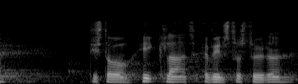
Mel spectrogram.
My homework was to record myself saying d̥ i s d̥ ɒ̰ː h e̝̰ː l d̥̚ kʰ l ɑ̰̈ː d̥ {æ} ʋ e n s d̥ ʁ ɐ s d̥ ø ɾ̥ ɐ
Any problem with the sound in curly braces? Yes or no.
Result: no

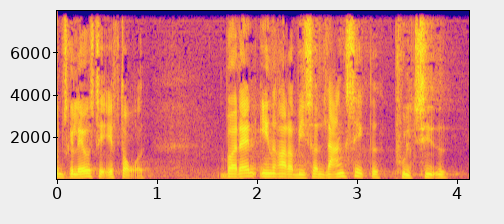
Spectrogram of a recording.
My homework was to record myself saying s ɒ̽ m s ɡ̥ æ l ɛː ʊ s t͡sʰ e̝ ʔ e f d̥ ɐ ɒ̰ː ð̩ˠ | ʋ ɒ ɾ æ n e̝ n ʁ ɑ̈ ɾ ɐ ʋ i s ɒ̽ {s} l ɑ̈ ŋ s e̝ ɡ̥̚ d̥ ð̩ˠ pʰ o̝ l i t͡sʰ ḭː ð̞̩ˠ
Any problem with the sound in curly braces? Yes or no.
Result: yes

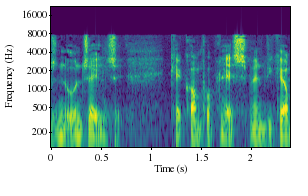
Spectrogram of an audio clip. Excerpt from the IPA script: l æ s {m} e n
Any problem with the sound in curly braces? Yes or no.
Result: no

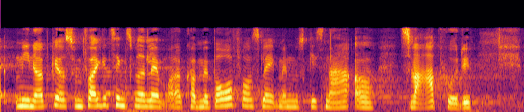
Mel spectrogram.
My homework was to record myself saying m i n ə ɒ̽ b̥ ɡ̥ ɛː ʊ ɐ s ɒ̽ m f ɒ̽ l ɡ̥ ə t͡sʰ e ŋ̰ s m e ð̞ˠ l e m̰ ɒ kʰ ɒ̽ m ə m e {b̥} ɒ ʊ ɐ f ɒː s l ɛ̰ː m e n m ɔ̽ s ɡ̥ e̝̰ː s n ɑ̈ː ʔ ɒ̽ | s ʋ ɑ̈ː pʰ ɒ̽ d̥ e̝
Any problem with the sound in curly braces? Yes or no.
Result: no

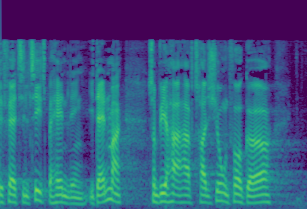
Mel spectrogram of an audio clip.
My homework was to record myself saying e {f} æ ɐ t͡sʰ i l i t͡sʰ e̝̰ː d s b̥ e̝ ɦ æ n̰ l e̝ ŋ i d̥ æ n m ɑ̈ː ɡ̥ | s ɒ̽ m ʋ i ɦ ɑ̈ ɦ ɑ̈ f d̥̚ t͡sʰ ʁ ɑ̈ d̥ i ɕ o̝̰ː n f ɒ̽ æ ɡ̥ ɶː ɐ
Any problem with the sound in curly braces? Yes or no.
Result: no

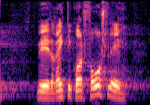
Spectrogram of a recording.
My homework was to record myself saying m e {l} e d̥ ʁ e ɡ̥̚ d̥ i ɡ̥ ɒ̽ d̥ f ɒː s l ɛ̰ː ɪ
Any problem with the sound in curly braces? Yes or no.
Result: yes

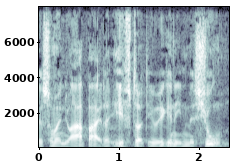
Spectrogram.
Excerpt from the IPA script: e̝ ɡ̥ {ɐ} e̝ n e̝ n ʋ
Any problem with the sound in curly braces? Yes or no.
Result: yes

